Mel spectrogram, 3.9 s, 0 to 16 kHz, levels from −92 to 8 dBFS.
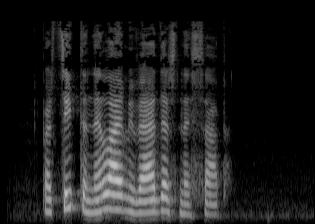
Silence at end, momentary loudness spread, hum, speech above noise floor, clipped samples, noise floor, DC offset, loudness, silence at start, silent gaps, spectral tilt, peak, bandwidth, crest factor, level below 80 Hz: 1.25 s; 16 LU; none; 47 dB; under 0.1%; -72 dBFS; under 0.1%; -26 LUFS; 0.55 s; none; -4.5 dB/octave; -8 dBFS; 11.5 kHz; 20 dB; -74 dBFS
